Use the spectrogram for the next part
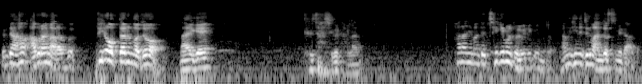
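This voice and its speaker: A man's voice: fairly high pitch, big pitch swings, fast, long pauses, a little mellow, a little hiss or hum. A man preaching a sermon as a pastor, acting out the complaints of the people in his story with a rising, pleading voice. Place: church sanctuary. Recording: roomy church sound, voice from a distance.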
